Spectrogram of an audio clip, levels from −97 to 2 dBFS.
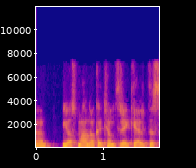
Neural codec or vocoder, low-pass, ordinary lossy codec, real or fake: none; 7.2 kHz; MP3, 48 kbps; real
